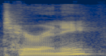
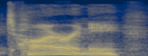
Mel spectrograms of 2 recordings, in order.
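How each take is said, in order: First: The first syllable sounds different from tyrant. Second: The first syllable sounds like the start of tyrant. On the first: This is how others say it. The speaker calls it wrong. "not a tyrant is committing tyranny" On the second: This is how it is said in Australia. The speaker calls it right. "In Australia, I believe we say tyranny"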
